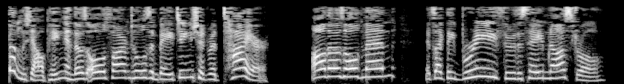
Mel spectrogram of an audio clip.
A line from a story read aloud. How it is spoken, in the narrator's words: she shouted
